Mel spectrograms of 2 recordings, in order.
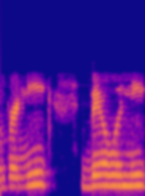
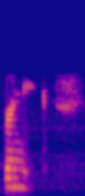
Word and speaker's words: Vernique: So my grandfather's name is Vernique, but it's pronounced the same in French, Vernique.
